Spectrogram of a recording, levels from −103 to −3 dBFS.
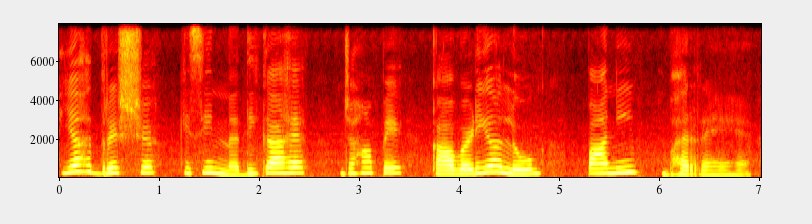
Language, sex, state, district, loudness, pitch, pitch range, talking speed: Hindi, female, Jharkhand, Palamu, -16 LUFS, 260 Hz, 230-280 Hz, 120 wpm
